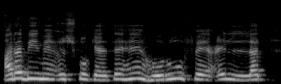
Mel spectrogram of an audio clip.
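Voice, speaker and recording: A man's voice: extremely high pitch, steady tone, mellow, dry recording. A man from Pakistan teaching an online Arabic and Quran lesson over a video call, repeating key terms and checking often that his students follow.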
